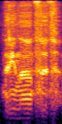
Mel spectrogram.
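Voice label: Speech Sound Russian Common AWACS Numbers; DCS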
